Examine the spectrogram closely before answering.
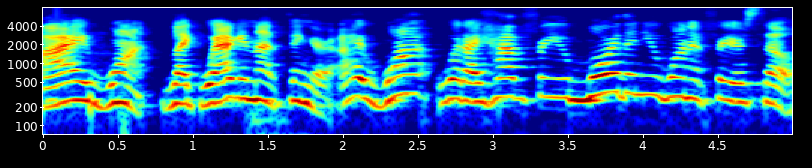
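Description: A woman with an American accent talks in a raised, projected voice with hardly any pauses. Her pitch is high and her tone bright and sharp. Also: ordinary pitch variation, moderate pace. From Oklahoma. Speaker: ministry worker. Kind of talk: testimony.

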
